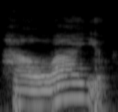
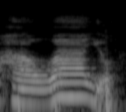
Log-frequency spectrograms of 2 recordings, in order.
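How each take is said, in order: The two takes are said the same way.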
